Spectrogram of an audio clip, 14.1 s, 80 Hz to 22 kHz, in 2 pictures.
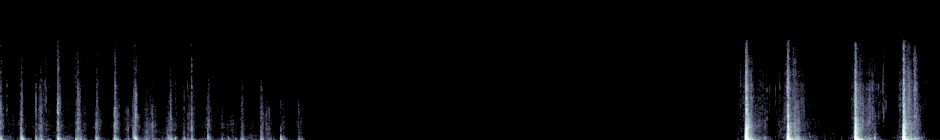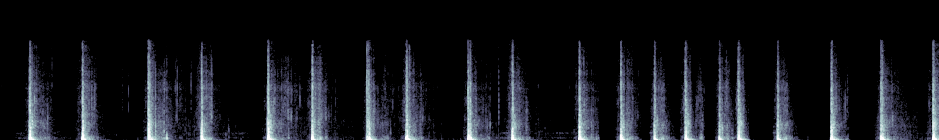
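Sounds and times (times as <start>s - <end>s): hooves clip-clopping on hard ground: 0.0s - 2.3s, 5.6s - 14.0s.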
